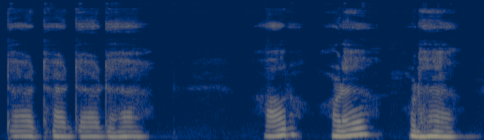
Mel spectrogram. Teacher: इस प्रकार के वर्ण को बोलने में जिह्वा मूर्धा को छूती है, जैसे ट वर्ग ट ठ ड ढ और ड़ ढ़। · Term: मूर्धन्य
